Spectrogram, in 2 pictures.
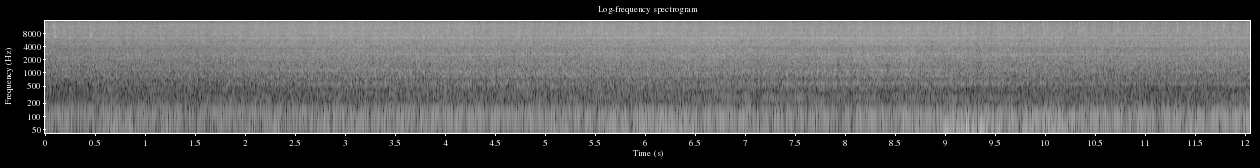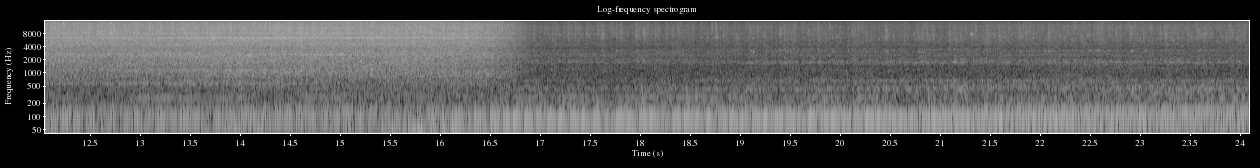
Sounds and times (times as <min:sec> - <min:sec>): Idling: 0:00.0 - 0:24.0
Vehicle: 0:00.0 - 0:24.0.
